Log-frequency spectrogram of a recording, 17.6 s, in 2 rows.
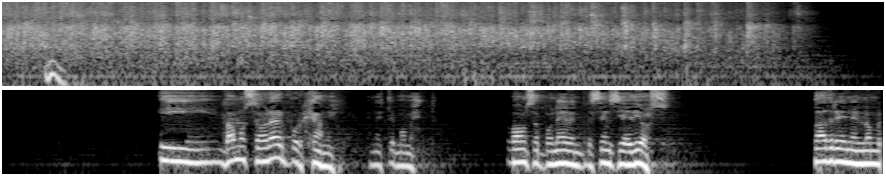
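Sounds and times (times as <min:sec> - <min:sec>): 
crowd applause for visiting churches: 0:00.0 - 0:08.2
speech: 0:10.4 - 0:13.2, 0:13.9 - 0:15.7, 0:17.0 - 0:17.6.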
